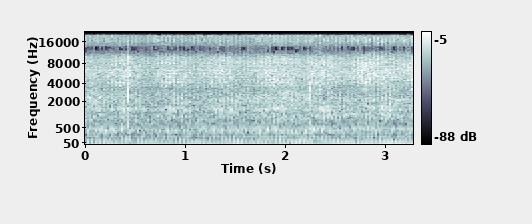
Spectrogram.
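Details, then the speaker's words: 2014 BMW 328d F11 high-mileage B47 diesel started after oil change: steady, even idle with light diesel clatter, no knocks or misses, slightly quieter than before; most noise seems from the intake/air box, which may need nailing down; sounds normal. "it sounds normal, nothing seems out of place. These are pretty loud little engines, and I kind of like that. I like a little bit of diesel clatter, I'll be honest with you."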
